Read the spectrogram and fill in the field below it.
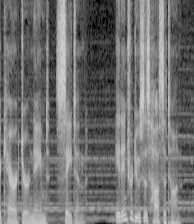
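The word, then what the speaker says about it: הַשָּׂטָן: It introduces Hassetan. The harsh breath of that ha syllable changes everything. In Hebrew, ha simply means the and Satan is a common noun.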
